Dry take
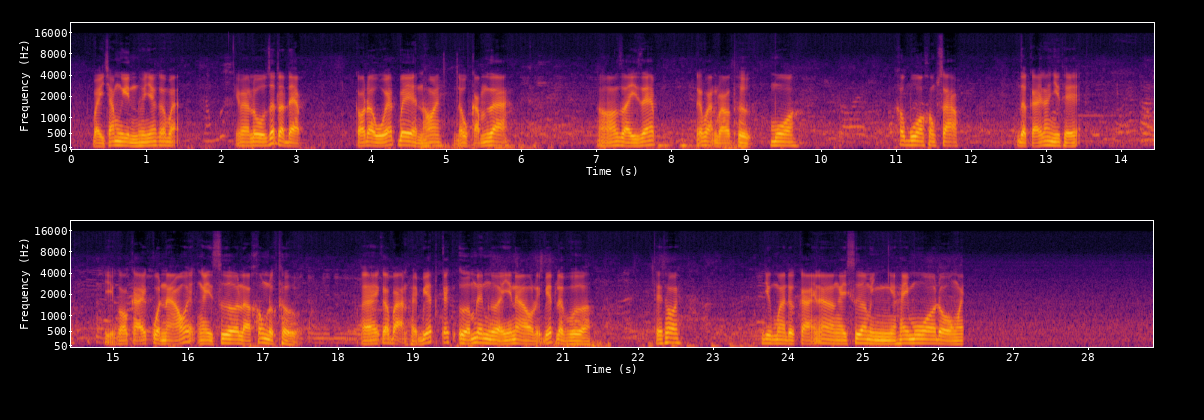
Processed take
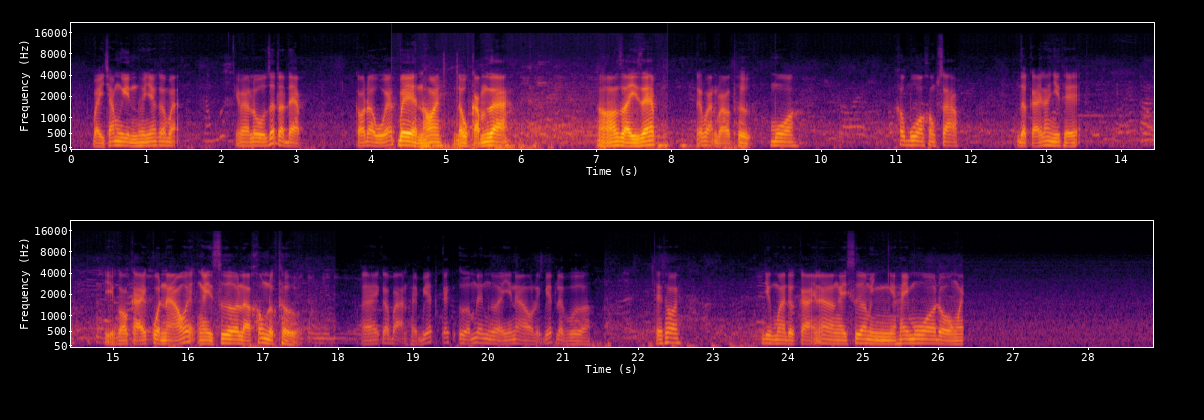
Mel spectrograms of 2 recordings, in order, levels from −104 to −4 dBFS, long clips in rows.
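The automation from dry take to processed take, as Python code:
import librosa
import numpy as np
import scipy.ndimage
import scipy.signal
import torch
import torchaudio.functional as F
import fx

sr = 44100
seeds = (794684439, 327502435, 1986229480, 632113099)

y = fx.gain(x, sr, db=fx.steps((0.0, -6.0), (4.27, 1.5), (7.95, -6.5), (17.96, -17.0), (21.55, -9.5)))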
